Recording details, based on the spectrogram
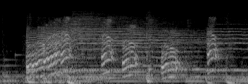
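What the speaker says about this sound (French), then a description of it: "Un chien qui joue des percussions" A dog playing percussion, with short yips and barks mixed with rhythmic tonal hits and ringing notes, close and moderately loud over a few seconds.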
